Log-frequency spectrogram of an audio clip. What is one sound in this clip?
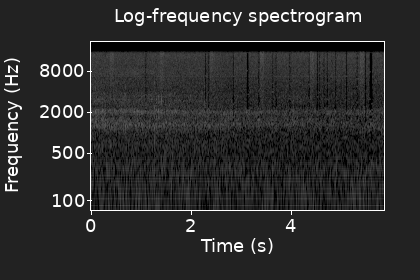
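A kayak paddle splashes in the water.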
